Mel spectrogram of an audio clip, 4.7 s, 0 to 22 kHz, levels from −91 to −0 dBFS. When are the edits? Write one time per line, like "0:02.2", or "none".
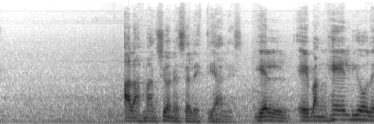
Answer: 0:03.1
